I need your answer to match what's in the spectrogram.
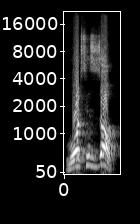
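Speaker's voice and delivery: "What's his job" run together; unstressed "his", said as iz; reduced, linked intonation. Shown as a demonstration. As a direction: glide through "What's his job" as one unit. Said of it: "उसको ज्यादा emphasise नहीं किया".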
